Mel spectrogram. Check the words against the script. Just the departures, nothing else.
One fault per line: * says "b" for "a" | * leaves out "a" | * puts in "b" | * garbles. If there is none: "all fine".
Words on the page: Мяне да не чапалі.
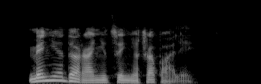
* puts in "раніцы"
